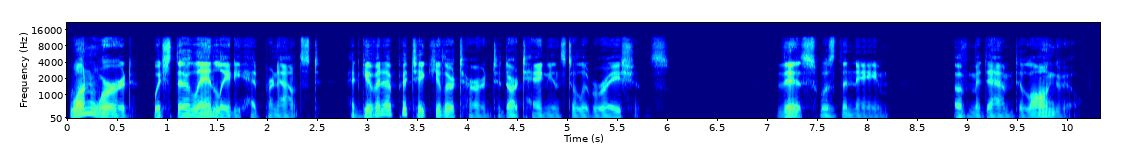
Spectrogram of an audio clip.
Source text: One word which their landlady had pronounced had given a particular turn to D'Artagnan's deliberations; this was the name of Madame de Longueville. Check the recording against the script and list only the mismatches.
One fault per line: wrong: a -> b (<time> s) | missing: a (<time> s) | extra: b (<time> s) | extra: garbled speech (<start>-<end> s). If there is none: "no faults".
no faults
